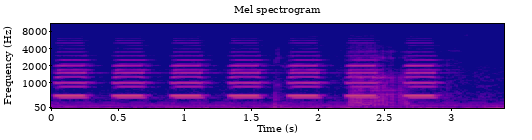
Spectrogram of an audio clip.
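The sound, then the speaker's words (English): A car alarm outside sounds seven even beeps of a bright, buzzing, harmonic-rich tone, pulsing at a steady, regular pace and fairly faint. “Yeah, the old car alarms.”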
